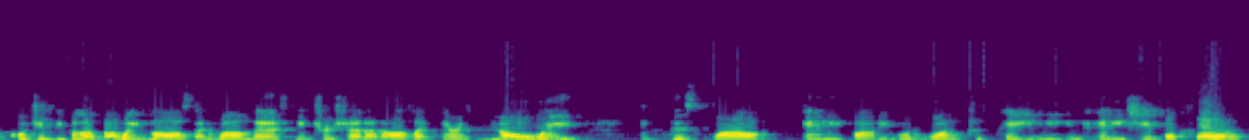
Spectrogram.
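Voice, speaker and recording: A woman's voice: low voice, a bit bright, muffled recording. A Nigerian woman, a wellness coach, earnestly answering summit interview questions and repeating words for emphasis.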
